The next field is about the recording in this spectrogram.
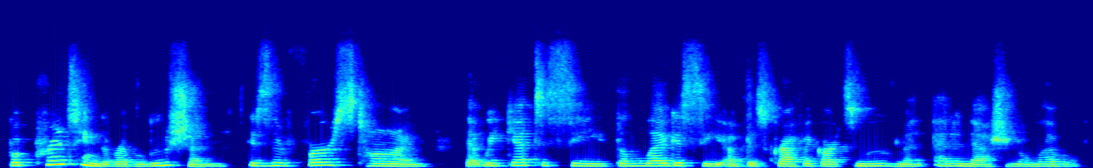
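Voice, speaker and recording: A woman moderating a virtual talk, reading a scripted introduction in measured, formal phrasing over a video call. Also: a little high, darkish tone.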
